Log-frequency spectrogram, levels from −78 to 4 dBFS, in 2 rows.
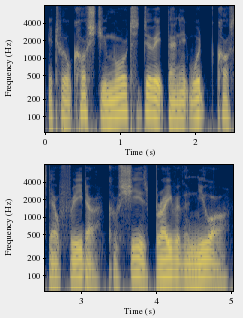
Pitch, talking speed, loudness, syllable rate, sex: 90 Hz, 240 wpm, -17 LUFS, 5.3 syllables/s, male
